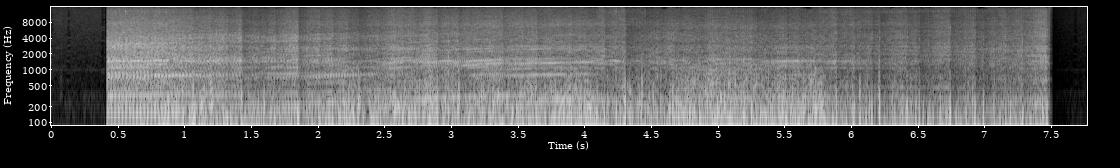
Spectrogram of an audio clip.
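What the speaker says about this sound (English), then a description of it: "where this bike is really in its own element, and it's so happy on the back roads" Kawasaki Ninja motorcycle, a black bike about 15 years old, riding on back roads, its engine loud and steady throughout with rising and falling revs under strong wind rush.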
